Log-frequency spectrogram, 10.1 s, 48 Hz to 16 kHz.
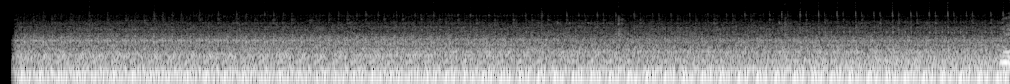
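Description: Kenworth T680 semi-truck's diesel engine idling, a steady low rumble heard from inside the cab.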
